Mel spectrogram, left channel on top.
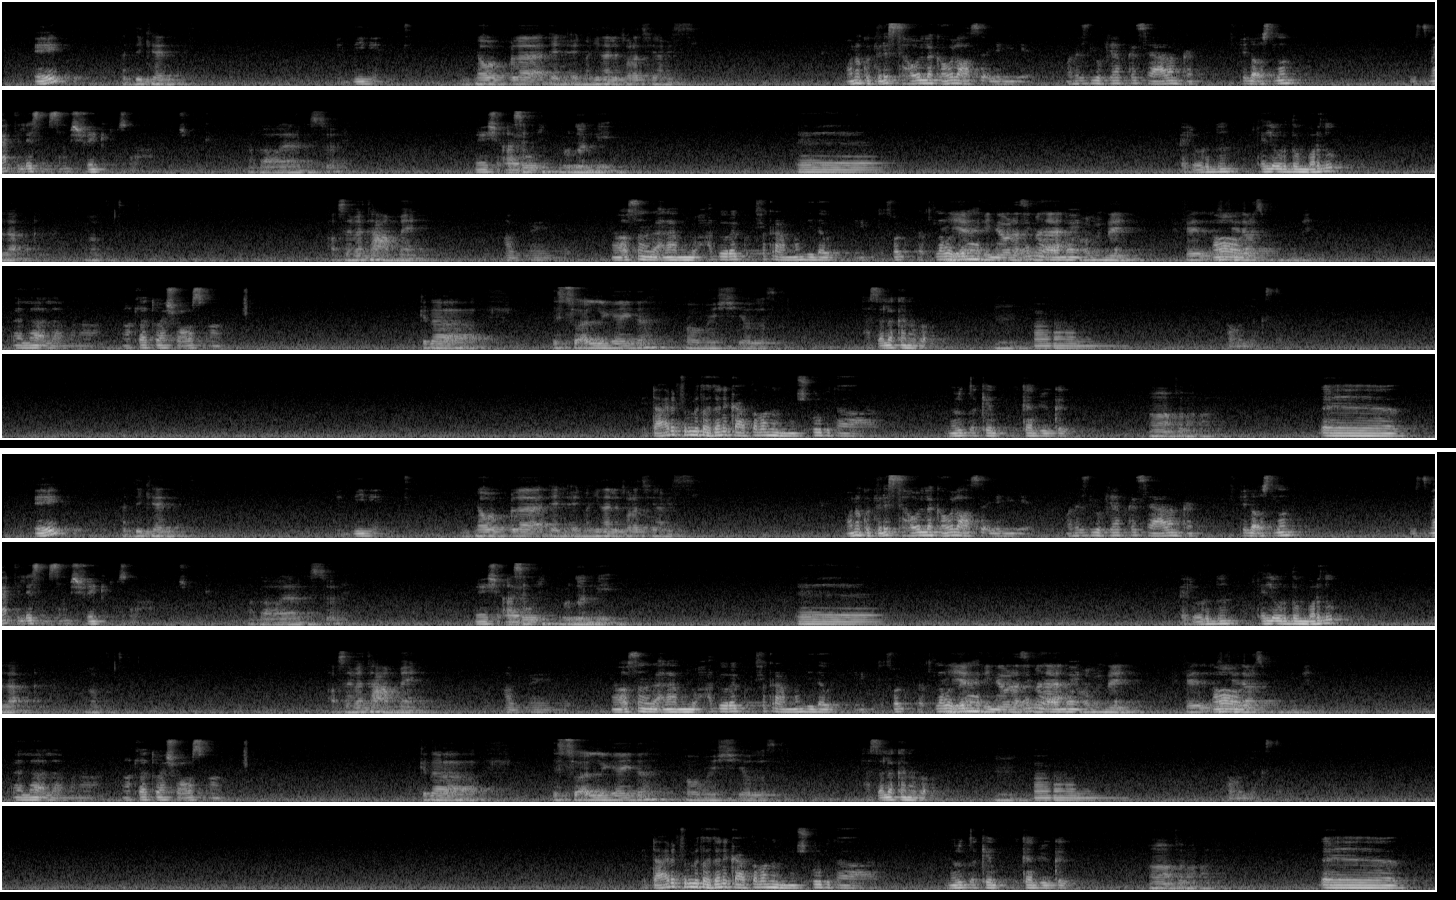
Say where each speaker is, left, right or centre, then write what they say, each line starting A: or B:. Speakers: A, on the right; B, on the left.
A: إيه
B: هديك هند
A: اديني هنت
B: الدولة ال- المدينة اللي اتولد فيها ميسي
A: وأنا كنت لسه هقول لك أهو العاصمة يعني هما نزلوا فيها في كأس العالم كانت مقفلة أصلا وسمعت الاسم بس أنا مش فاكر بصراحة مش فاكر
B: أغيرك السؤال
A: ماشي غيرولي
B: عاصمة الأردن إيه؟
A: آه... الأردن بتهيألي الأردن برضو
B: لا غلط عاصمتها عمان
A: عمان أيوة. أنا أصلا أنا من حد قريب كنت فاكر عمان دي دولة يعني كنت أتفرج- بتلخبط
B: هي
A: بينها
B: في
A: بين
B: دولة
A: عمان
B: اسمها
A: وعمان
B: عمان في
A: اه
B: في دولة اسمها عمان
A: آه، لا لا ما انا انا طلعت وحش خلاص انا
B: كده السؤال اللي جاي ده أو ماشي يلا اسأل
A: هسألك انا بقى
B: مم.
A: أم، هقول لك استنى انت عارف فيلم تايتانيك طبعا المشهور بتاع ليوناردو كاب- ديكابريو كده
B: اه طبعا عارف
A: أه...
